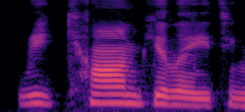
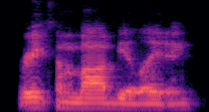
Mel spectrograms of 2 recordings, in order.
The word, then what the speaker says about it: recombobulating: You say you're the ones who keep, recombulating me. But I thought for sure that was Tori? Recombobulating. Recombobulating. We thought we pronounced it like that. He said recombulating.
